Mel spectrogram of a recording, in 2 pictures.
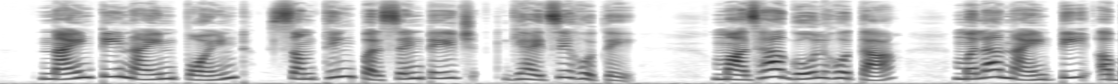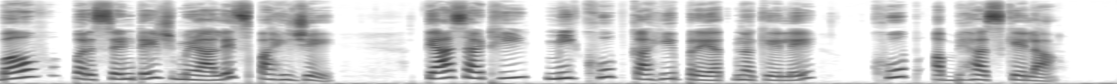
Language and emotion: Marathi, neutral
